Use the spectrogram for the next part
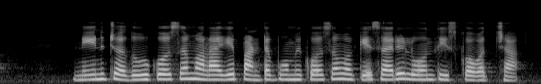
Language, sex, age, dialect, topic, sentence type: Telugu, female, 18-24, Utterandhra, banking, question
